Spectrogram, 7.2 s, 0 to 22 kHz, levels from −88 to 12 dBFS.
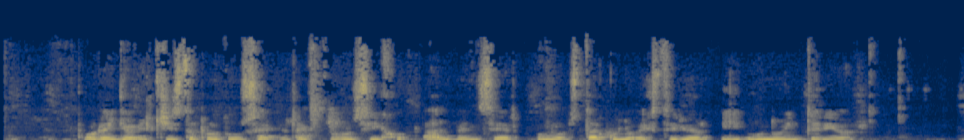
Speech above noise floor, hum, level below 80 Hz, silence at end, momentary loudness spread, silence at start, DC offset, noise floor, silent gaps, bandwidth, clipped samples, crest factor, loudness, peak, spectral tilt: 29 dB; none; -54 dBFS; 0.45 s; 7 LU; 0.1 s; under 0.1%; -49 dBFS; none; 16.5 kHz; under 0.1%; 18 dB; -20 LUFS; -2 dBFS; -4.5 dB/octave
